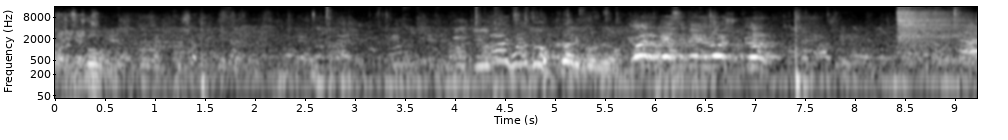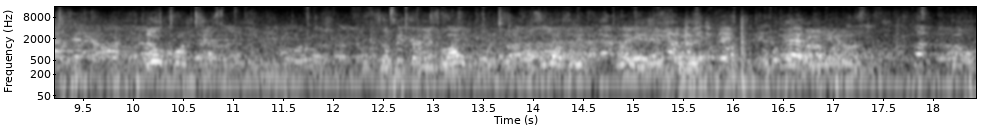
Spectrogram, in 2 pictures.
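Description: Men shout and talk with animation close by, outdoors.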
